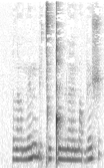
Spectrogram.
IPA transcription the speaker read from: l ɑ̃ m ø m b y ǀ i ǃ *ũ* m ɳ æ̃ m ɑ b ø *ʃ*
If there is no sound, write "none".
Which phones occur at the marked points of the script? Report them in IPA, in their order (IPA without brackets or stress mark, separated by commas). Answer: õ, ʃ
